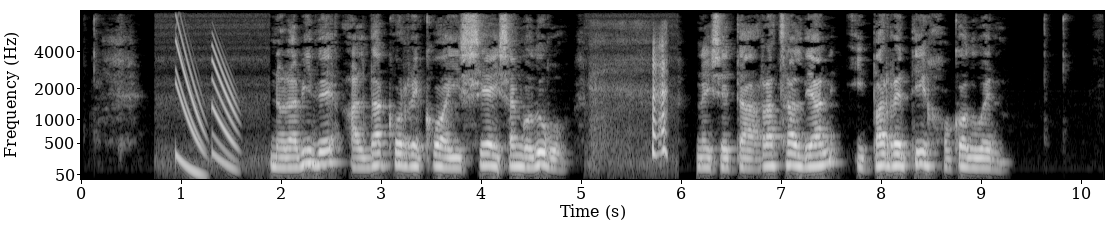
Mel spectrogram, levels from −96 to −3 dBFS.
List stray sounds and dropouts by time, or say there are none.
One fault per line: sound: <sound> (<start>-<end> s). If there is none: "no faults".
sound: chirp (1.0-1.6 s)
sound: laugh (5.1-5.9 s)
